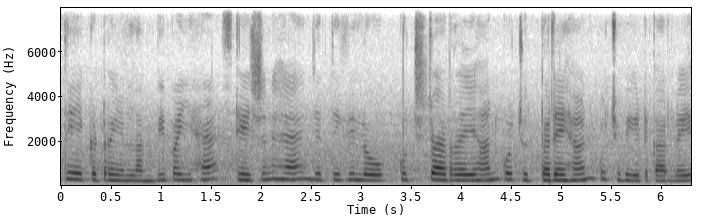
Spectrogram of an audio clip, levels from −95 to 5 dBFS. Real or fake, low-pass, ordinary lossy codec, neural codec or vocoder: real; none; none; none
